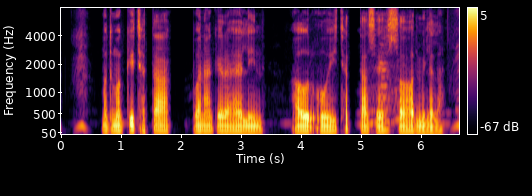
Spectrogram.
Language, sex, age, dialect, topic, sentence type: Bhojpuri, male, <18, Western, agriculture, statement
